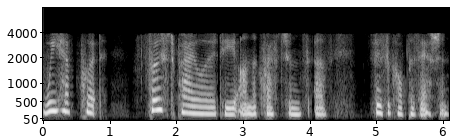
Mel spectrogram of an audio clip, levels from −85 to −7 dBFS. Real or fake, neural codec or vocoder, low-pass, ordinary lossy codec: real; none; 7.2 kHz; AAC, 16 kbps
